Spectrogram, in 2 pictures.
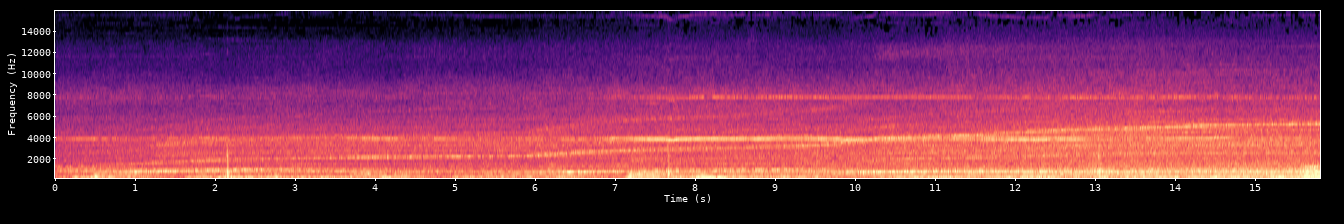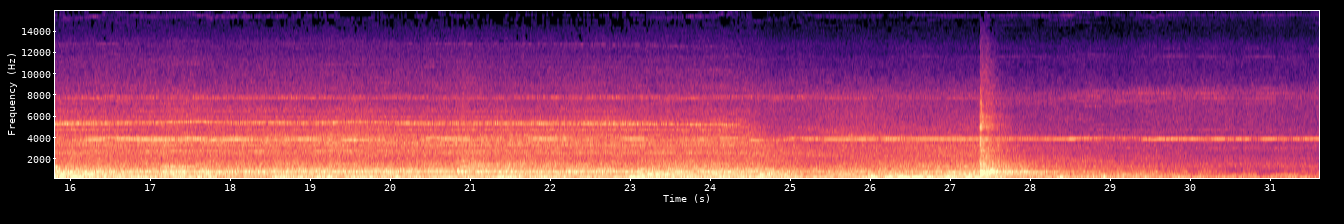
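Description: Eachine E129 RC helicopter's electric motor and rotor whining, rising steadily in pitch for about the first ten seconds as it spools up, then holding a steady pitch in flight. The whine eases near the end, and there is a sharp click shortly before the end.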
